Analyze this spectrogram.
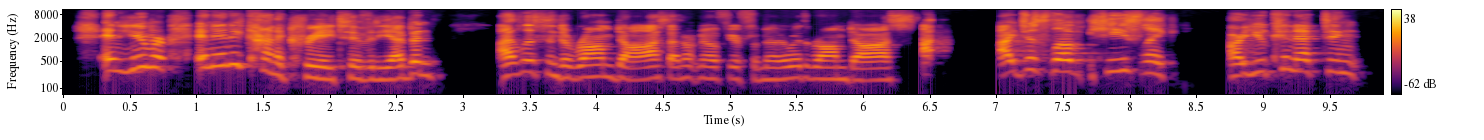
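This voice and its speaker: With lively intonation and a fairly quick pace, a woman talks at a medium pitch in an ordinary speaking voice. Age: 60s. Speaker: comedian. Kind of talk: casual chat.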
